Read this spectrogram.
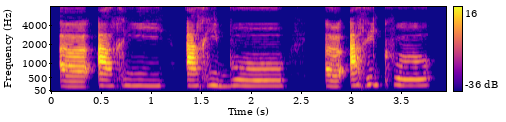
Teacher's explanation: So even names like Harry, Haribo, haricot, the H will be completely ignored.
